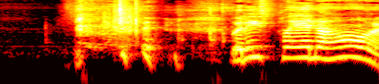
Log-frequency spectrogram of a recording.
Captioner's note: laughs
